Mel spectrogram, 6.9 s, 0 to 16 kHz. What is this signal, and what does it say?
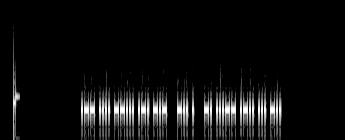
Morse code, heard as a keyed tone, about 40 wpm, 700 Hz. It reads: WH7RK DE N3LSD
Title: USA Callsign DE Callsign - 5 Characters - 40wpm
